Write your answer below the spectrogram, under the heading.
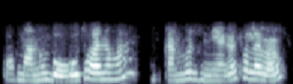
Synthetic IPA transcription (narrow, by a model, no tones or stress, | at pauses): tatmanũboɦutɦɔjnɔɦɔ̃jdʊkanbʊɹdʱunijakɔjsɔlajbaɹu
